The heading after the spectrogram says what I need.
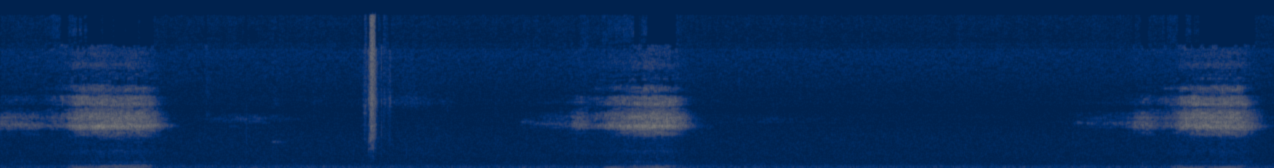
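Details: Mother snoring: loud rattling snores about every four seconds, each ending in a hissing outbreath, over a quiet room; ordinary snoring.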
